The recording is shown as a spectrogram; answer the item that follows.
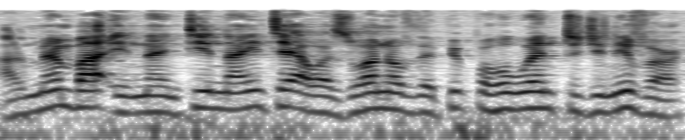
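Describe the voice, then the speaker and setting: Amid audible room echo, a man with a fairly high pitch talks at a very fast pace with fairly even intonation. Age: 70s. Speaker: HIV activist. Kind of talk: public speech. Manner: halting.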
